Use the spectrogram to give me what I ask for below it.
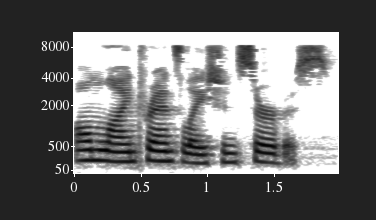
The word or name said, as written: online translation service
